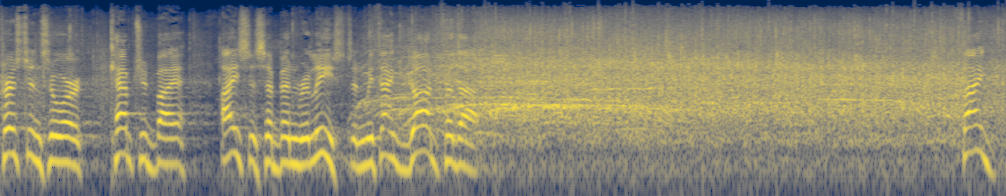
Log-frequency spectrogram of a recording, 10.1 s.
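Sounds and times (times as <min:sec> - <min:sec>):
speech: 0:00.0 - 0:05.1, 0:09.6 - 0:10.0
audience clapping hands: 0:03.6 - 0:10.0.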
